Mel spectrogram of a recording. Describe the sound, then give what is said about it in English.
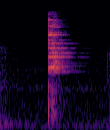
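A single bright clink of drinking glasses tapped together in a toast, ringing sharply and fading within a fraction of a second amid otherwise quiet. “The clink gets better at the end of the drink.”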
